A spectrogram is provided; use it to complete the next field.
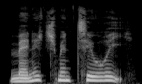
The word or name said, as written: managementteori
